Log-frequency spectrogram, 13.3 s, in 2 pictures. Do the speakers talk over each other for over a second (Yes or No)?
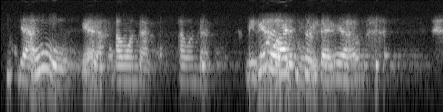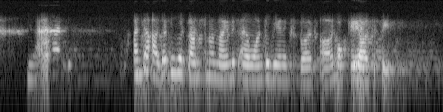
Yes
